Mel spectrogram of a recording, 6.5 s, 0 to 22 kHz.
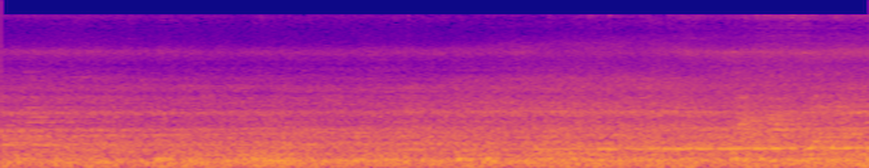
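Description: E217-series electric commuter train pulling out along the platform, its wheels and running gear rumbling steadily. About four seconds in, a steady hum from the drive joins, rising slightly in pitch as the train gathers speed.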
